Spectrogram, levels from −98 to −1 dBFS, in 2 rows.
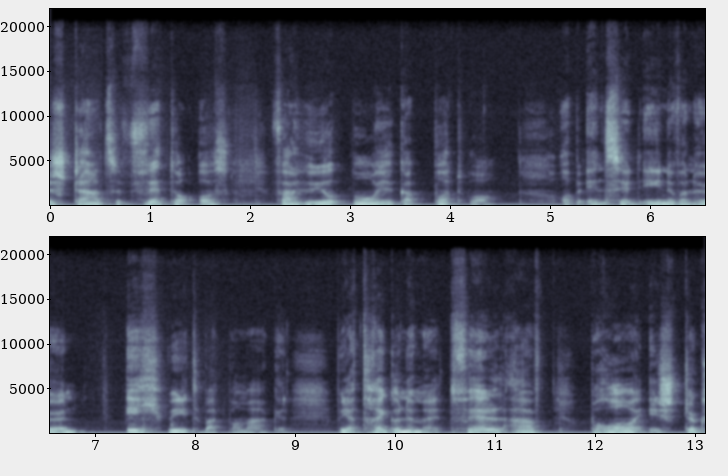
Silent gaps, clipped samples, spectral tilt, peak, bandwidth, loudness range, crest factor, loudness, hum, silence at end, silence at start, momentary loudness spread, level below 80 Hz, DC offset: none; under 0.1%; -4 dB/octave; -8 dBFS; over 20 kHz; 3 LU; 18 dB; -26 LUFS; none; 0 s; 0 s; 16 LU; -52 dBFS; under 0.1%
